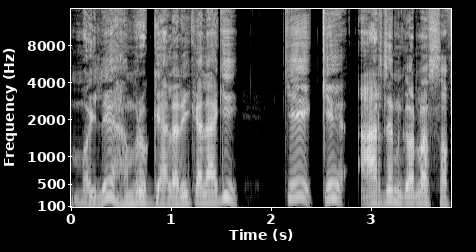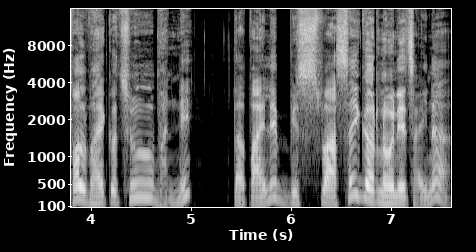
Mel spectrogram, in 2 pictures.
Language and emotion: Nepali, surprised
